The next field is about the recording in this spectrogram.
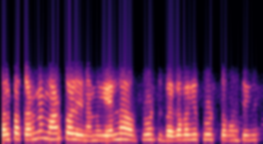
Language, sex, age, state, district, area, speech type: Kannada, female, 18-30, Karnataka, Bellary, urban, conversation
